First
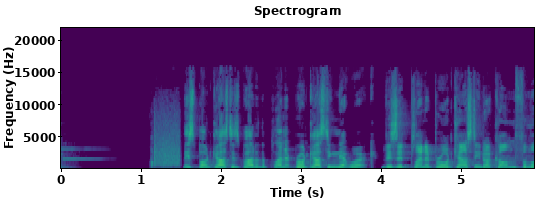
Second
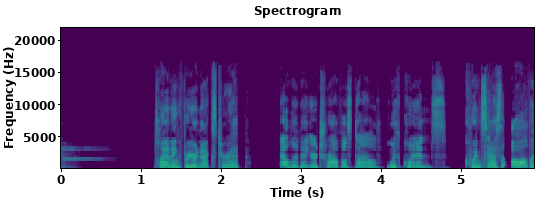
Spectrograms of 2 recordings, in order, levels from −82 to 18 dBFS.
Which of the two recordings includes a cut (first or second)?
first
